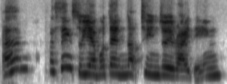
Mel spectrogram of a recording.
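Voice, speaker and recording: Big pitch swings mark the high-pitched voice of a South Korean woman co-hosting a casual podcast, where she tells stories at a moderate pace and laughs often. The audio is lo-fi and slightly dull.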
